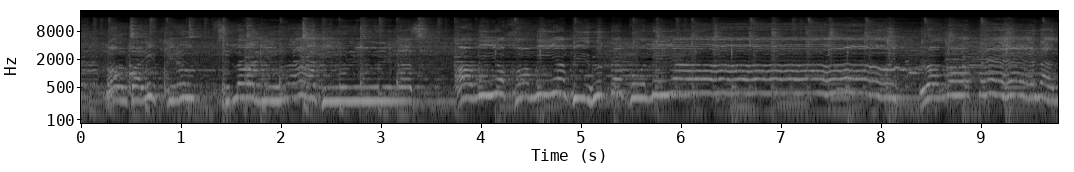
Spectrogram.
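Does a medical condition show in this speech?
No.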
